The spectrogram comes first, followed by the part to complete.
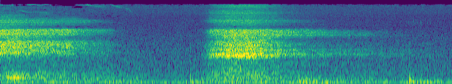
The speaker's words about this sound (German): Atme noch einmal tief und vollständig in dich hinein.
